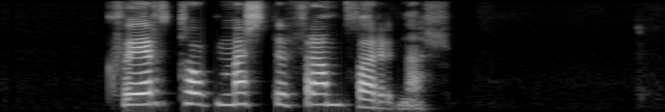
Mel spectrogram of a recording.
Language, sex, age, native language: Icelandic, female, 40-49, Icelandic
